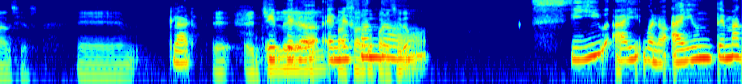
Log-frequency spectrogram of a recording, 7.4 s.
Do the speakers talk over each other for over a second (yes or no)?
yes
